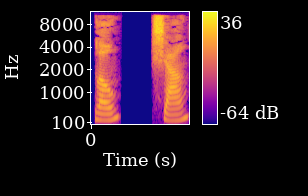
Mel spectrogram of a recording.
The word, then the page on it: 龙翔: lONGXIANG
